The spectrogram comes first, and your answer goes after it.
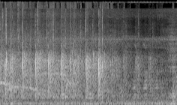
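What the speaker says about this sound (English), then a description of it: "Just clap for Stanley, everybody" An audience claps for a child named Stanley after a reading, a short burst of fairly loud, scattered applause that tapers off within a few seconds amid background room noise.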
